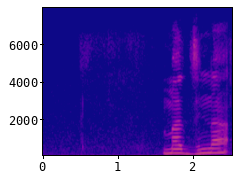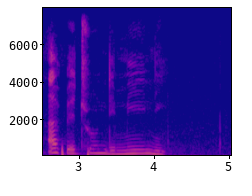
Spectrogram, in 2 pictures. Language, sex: Venda, female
